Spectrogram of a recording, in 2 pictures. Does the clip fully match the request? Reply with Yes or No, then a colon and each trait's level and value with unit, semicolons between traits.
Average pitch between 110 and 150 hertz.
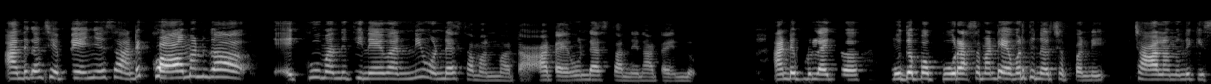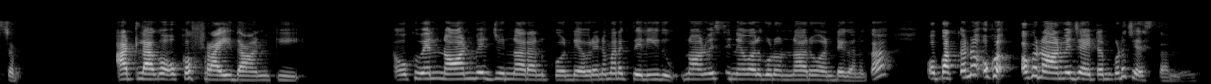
No: high, 245 Hz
